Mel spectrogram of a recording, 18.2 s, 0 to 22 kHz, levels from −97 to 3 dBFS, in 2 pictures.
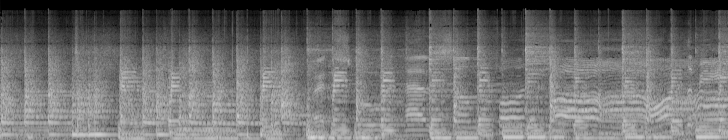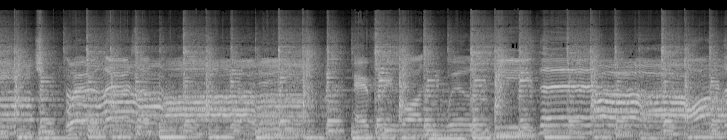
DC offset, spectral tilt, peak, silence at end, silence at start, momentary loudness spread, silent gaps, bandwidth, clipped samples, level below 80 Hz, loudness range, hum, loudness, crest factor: under 0.1%; -4 dB/octave; -6 dBFS; 0 s; 0 s; 4 LU; none; 17 kHz; under 0.1%; -32 dBFS; 1 LU; none; -20 LUFS; 16 dB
